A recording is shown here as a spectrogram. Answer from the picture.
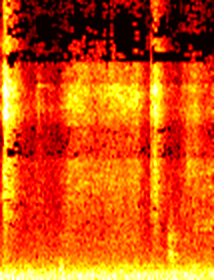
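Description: Chalk on a chalkboard: a few faint short strokes and taps, one right at the start and a couple near the end, over a low steady room hum.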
